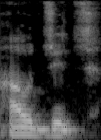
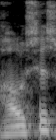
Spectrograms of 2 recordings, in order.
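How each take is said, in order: First: The middle consonant is a z sound. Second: The middle consonant is an s sound. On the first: The speaker calls it right. "इसका उच्चारण अलग होता है और वह है हाउजिज" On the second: The speaker calls it wrong. "हाउसेस बोल देते हैं"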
